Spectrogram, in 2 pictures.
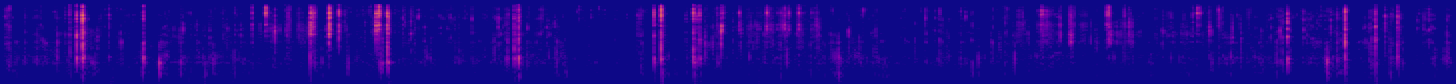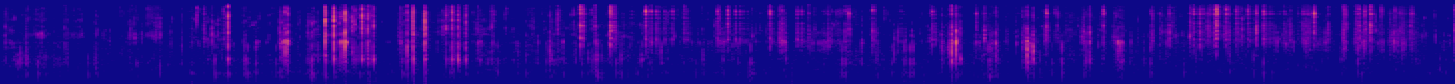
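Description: Calico cat chewing dry kibble: irregular sharp crunches with short pauses between mouthfuls, coming thickest a little past the middle.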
